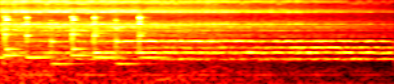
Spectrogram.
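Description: A phone ringtone plays steadily throughout, a repeating electronic melody over a constant background hum, with no one talking; it is an incoming call in a crime-drama police scene.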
